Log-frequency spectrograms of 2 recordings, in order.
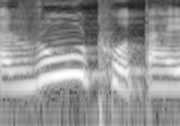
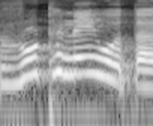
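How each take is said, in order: First: रूठ with a long oo; correct long vowel. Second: रूठ said short, as "ruth" with short u; wrong short vowel. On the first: Teacher correcting the word, drawn-out long vowel. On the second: Teacher quoting the mistake, short vowel. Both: Shown as a demonstration.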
